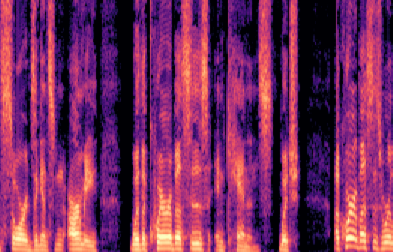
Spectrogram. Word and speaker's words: arquebus: I'm sorry, it's arquebus is how I should have pronounced that, but I'm [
